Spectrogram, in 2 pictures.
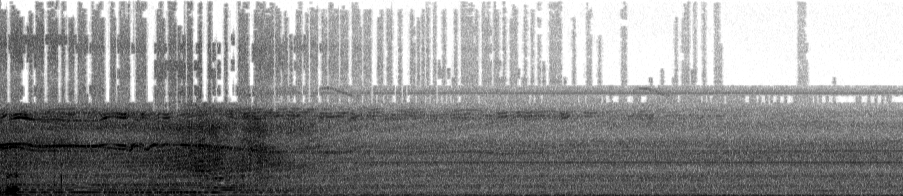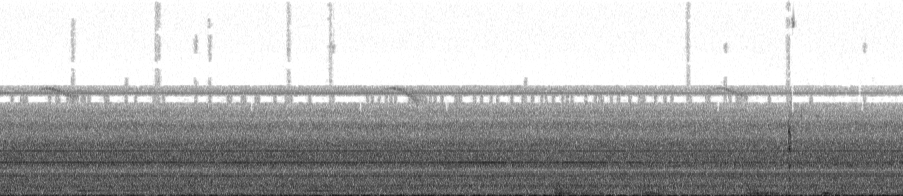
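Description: DJI Mavic Pro quadcopter's propellers and motors whining in flight. The sound is loud for the first couple of seconds, then drops to a fainter steady hum as the drone moves off.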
